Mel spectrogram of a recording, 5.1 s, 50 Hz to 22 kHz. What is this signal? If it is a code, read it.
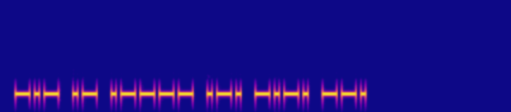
Morse code, heard as a keyed tone, about 25 wpm, 700 Hz. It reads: KA1RCG
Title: USA Callsign DE Callsign 25wpm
